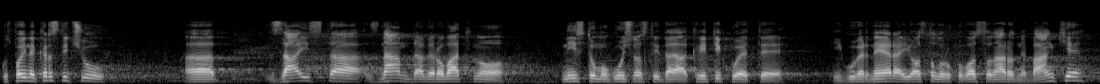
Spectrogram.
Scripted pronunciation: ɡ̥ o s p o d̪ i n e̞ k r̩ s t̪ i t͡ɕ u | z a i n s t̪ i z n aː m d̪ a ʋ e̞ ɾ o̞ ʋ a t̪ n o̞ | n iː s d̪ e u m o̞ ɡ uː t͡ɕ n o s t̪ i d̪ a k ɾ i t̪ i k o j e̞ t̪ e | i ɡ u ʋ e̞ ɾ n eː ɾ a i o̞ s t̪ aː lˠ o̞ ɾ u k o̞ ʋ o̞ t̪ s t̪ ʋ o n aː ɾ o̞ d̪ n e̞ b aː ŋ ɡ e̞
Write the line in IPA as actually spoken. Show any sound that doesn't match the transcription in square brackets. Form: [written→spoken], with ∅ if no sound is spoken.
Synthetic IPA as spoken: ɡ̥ o s p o d̪ i n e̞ k r̩ s t̪ i t͡ɕ u | z a i [n→∅] s t̪ [i→a] z n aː m d̪ a ʋ e̞ ɾ o̞ ʋ a t̪ n o̞ | n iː s [d̪→t̪] e u m o̞ ɡ uː t͡ɕ n o s t̪ i d̪ a k ɾ i t̪ i k [o→u] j e̞ t̪ e | i ɡ u ʋ e̞ ɾ n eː ɾ a i o̞ s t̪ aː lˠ o̞ ɾ u k o̞ ʋ o̞ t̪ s t̪ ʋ o n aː ɾ o̞ d̪ n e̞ b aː ŋ [ɡ→k] e̞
